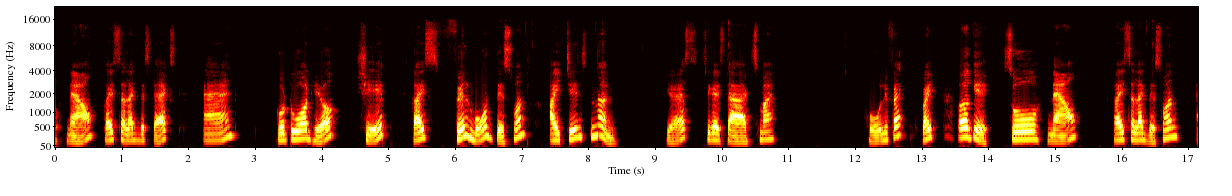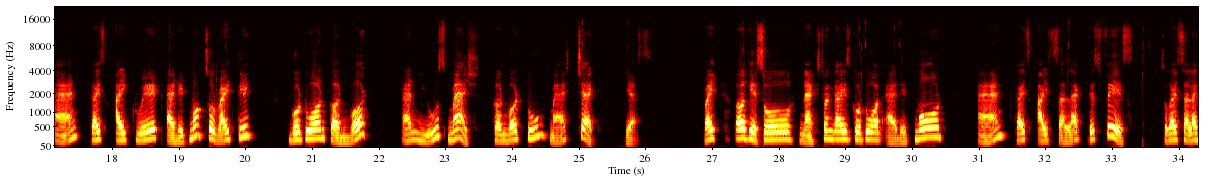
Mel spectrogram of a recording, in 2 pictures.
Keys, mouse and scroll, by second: 2.9-3.6 scroll up 2, 7.1-8.3 drag, 8.9-9.8 middle drag, 10.1 click, 10.6-11.9 middle drag, 14.0-14.5 scroll down 2, 14.5-15.6 scroll up 1, 16.4 click, 16.8-18.9 middle drag, 19.6-25.1 right drag, 25.8-27.5 middle drag, 27.7 click, 29.3-29.6 drag, 32.3 click, 33.5 click.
